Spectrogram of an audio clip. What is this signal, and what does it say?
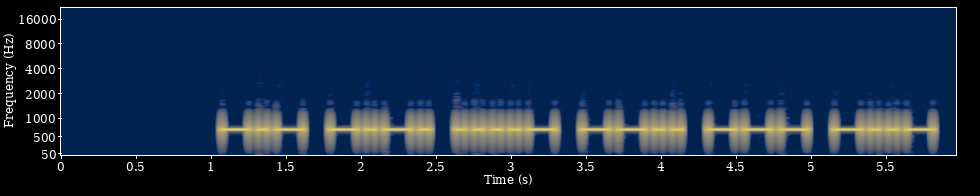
Morse code, heard as a keyed tone, about 20 wpm, 700 Hz. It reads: KC4ZOX
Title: USA Call Signs - 6 Characters - 20wpm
